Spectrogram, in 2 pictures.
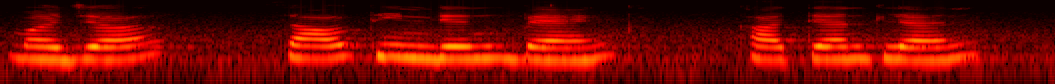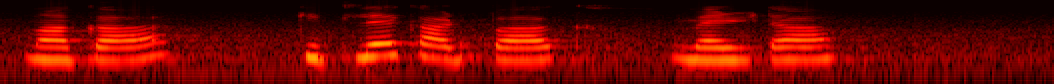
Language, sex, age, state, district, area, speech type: Goan Konkani, female, 18-30, Goa, Quepem, rural, read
